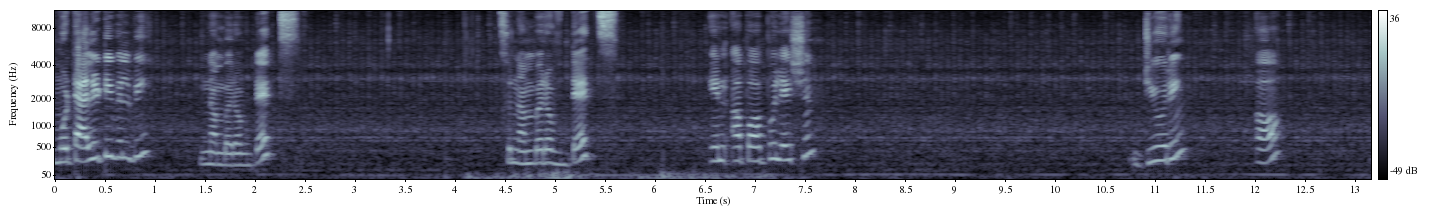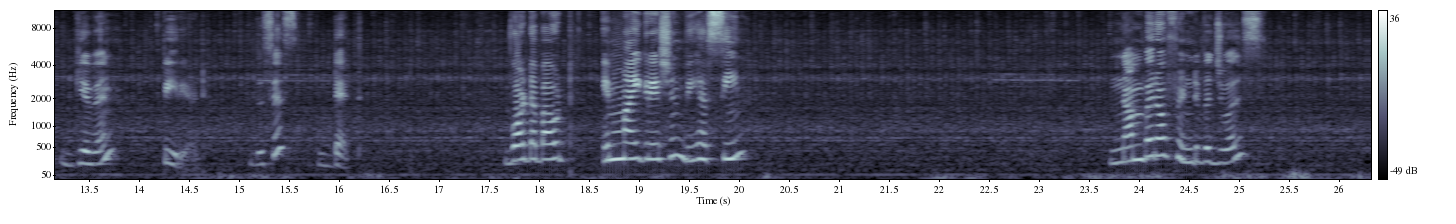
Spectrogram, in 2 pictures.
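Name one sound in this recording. A young woman speaks calmly into a close microphone, pausing between phrases.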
